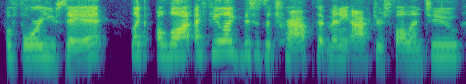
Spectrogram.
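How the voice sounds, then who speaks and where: During a casual interview, a woman guest who is both a singer and an actor speaks briskly in a slightly high voice that is steady, pushed, and bright. Her answers wander as she thinks them through, heavy with "like" fillers.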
